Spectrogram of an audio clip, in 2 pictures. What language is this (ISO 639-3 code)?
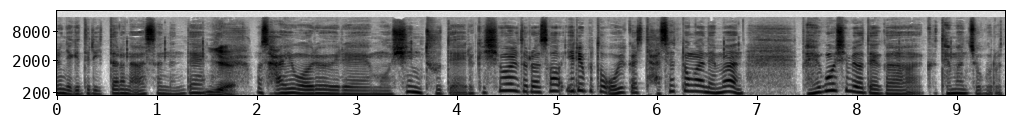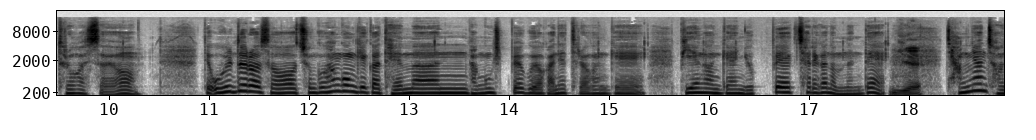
kor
